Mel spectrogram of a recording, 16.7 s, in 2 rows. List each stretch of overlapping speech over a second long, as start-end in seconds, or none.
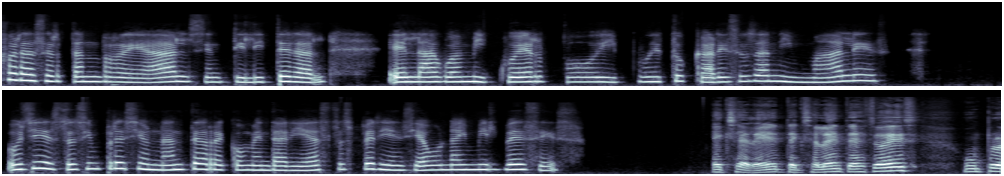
none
